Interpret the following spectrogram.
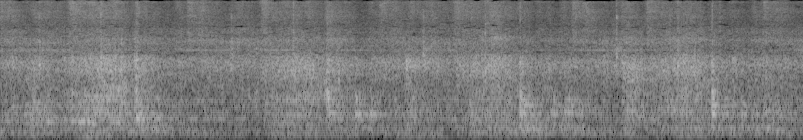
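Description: Automatic soap cartoning machine running, a steady mechanical clatter of repeated clicks and clacks from its moving parts.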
